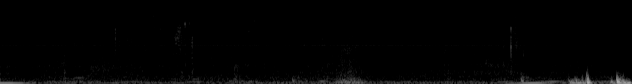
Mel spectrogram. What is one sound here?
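A metal lid scrapes and clicks against a small jar.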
